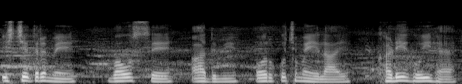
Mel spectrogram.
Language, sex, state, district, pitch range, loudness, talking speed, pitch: Hindi, male, Uttar Pradesh, Saharanpur, 130-160 Hz, -17 LUFS, 155 wpm, 145 Hz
